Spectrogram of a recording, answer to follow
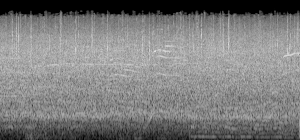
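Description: A large home basketball-arena crowd cheering loudly and steadily after an opposing star fouls out. A low held note sounds under the noise in the second half.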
